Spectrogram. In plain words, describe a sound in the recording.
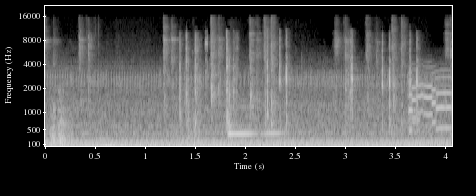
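Keys click on a keyboard in quick taps.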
